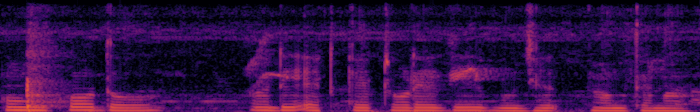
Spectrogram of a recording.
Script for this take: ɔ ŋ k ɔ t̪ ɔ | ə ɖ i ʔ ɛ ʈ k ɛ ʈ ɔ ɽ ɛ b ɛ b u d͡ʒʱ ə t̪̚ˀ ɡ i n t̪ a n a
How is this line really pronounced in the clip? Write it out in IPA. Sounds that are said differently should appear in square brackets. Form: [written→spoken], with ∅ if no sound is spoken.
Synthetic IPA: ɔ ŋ k ɔ [t̪→d̪] ɔ | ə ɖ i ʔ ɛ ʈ k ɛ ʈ ɔ ɽ ɛ [b→ɡ] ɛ b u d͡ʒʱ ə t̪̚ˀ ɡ [i→a] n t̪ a n a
